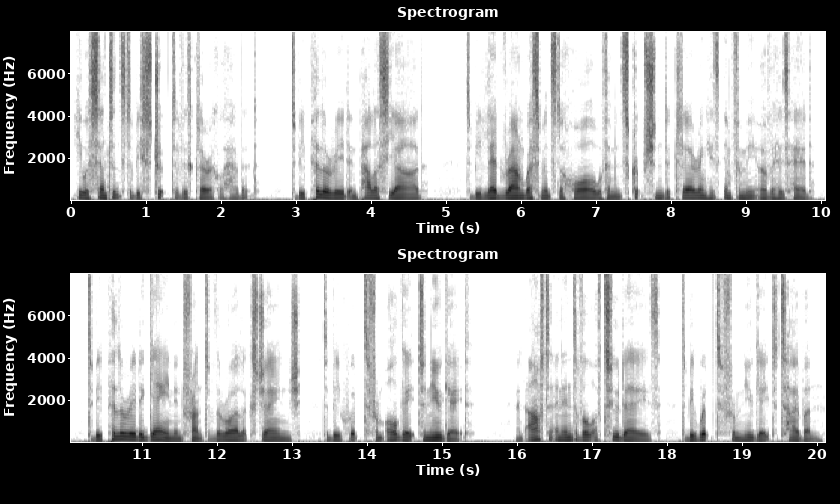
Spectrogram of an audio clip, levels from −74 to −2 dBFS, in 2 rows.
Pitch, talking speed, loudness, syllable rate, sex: 110 Hz, 185 wpm, -20 LUFS, 5.6 syllables/s, male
